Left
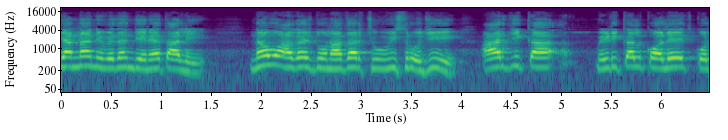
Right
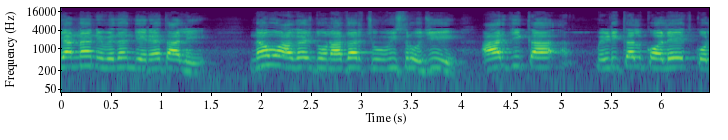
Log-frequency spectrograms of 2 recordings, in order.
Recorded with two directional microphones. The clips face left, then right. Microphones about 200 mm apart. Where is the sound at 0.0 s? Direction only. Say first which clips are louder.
Left 3 dB; 15° left (ahead or behind).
